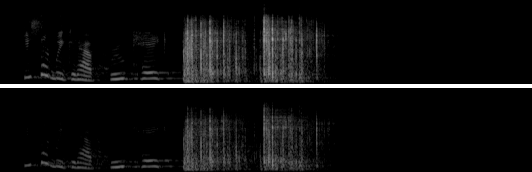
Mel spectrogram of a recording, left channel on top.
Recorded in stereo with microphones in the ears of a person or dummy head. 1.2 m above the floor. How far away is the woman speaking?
About 0.9 m.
